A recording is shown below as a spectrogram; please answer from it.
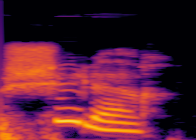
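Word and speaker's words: Schüler: mais dans le mot chulur écolier ou élève le U se dit u car il a un tréma on dit aussi un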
